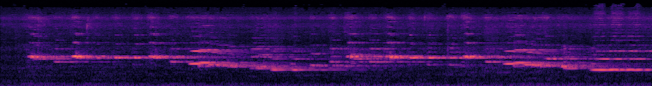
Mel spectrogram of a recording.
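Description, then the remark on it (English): A flute plays the bird's theme in a story where each character is represented by a different instrument: a bright, high melody of quick fluttering phrases that repeatedly rise, then slide downward, over a low steady hum, with no one speaking. “Each character in this story is represented by a different instrument. The bird by the flute.”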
